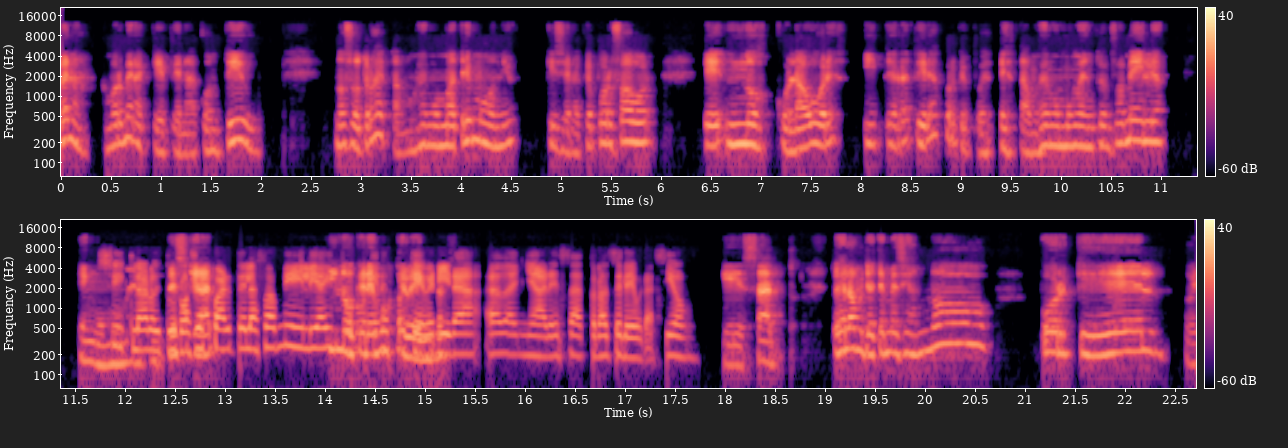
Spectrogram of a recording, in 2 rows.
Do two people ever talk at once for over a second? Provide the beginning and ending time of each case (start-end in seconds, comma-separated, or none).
11.7-13.0, 14.0-15.3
